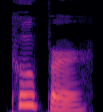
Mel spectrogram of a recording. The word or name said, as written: pooper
